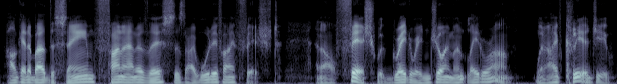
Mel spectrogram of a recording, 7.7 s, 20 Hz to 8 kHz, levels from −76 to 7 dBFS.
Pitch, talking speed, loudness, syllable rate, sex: 90 Hz, 195 wpm, -21 LUFS, 4.9 syllables/s, male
